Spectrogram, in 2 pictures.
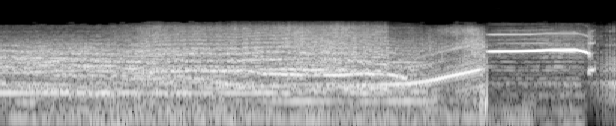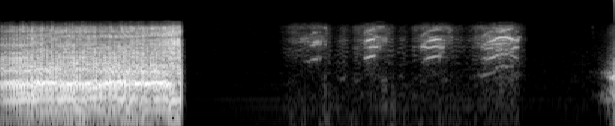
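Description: Cartoon sound effects: a cockroach's loud, drawn-out cry with sliding pitch, then a short whistle-like tone and a burst of noise that cut off suddenly about four seconds in, followed by a few faint chirps.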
